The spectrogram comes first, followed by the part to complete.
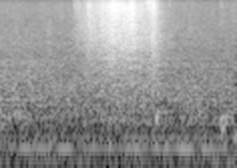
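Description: Faint steady room hiss, with a brief soft rustle about a second in.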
